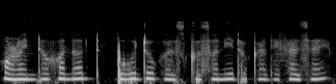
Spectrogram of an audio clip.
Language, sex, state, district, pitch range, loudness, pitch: Assamese, female, Assam, Kamrup Metropolitan, 235-260 Hz, -23 LUFS, 245 Hz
